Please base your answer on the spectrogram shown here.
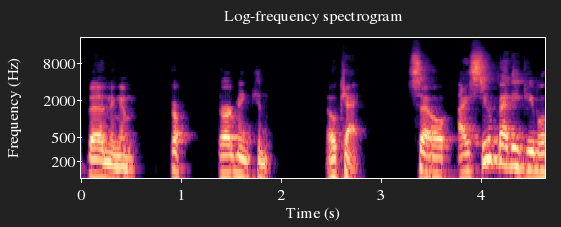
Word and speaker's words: Birmingham: It's hard for me to pronounce H-A-M on anything other than ham when I think you said him. Birmingham.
